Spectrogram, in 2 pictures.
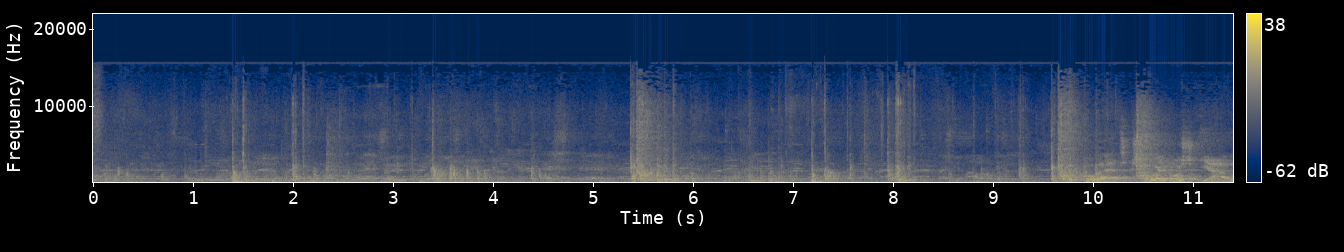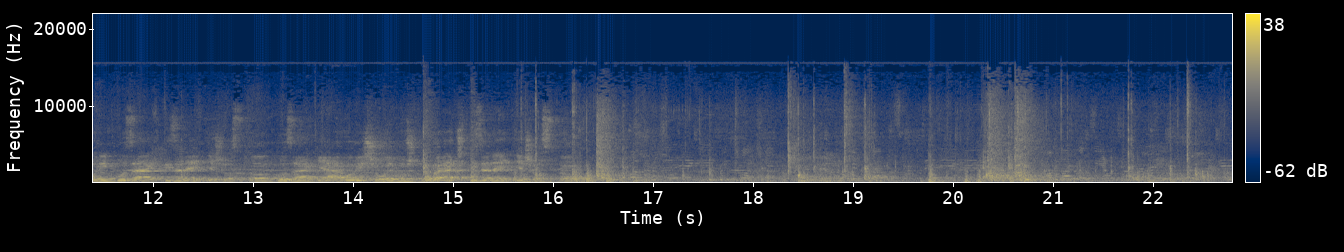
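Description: Foosball rods clack and the ball knocks sharply against the table.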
